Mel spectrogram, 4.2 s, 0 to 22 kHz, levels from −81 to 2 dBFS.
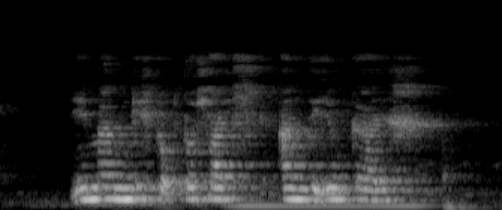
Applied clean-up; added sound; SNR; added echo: none; Bowed string instrument; 18 dB; reverberation time 0.9 s.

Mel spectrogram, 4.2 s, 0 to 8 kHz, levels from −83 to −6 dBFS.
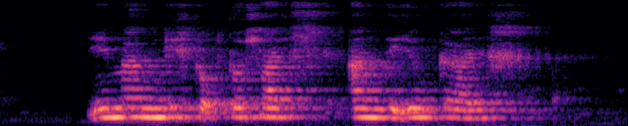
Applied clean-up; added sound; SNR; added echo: neural separator model SepFormer DNS4.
